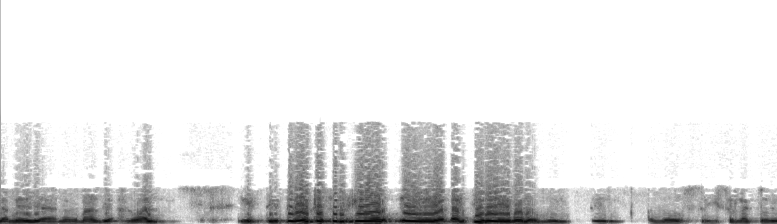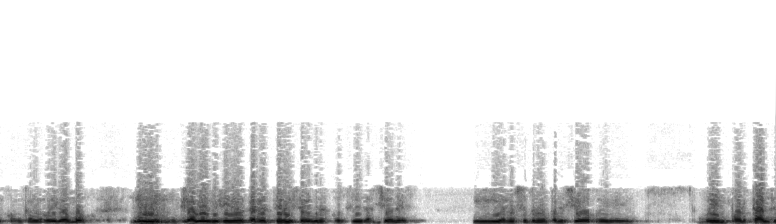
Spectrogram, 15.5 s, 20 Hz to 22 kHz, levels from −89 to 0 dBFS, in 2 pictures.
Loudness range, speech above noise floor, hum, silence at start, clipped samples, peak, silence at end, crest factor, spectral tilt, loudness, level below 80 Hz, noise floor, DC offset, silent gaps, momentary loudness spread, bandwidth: 7 LU; 49 dB; none; 0 s; under 0.1%; 0 dBFS; 0 s; 8 dB; -7.5 dB/octave; -9 LUFS; -46 dBFS; -56 dBFS; under 0.1%; none; 12 LU; 7.6 kHz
